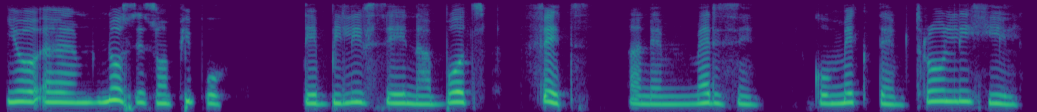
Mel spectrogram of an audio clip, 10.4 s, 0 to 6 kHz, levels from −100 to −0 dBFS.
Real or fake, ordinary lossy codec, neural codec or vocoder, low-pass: real; none; none; 5.4 kHz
